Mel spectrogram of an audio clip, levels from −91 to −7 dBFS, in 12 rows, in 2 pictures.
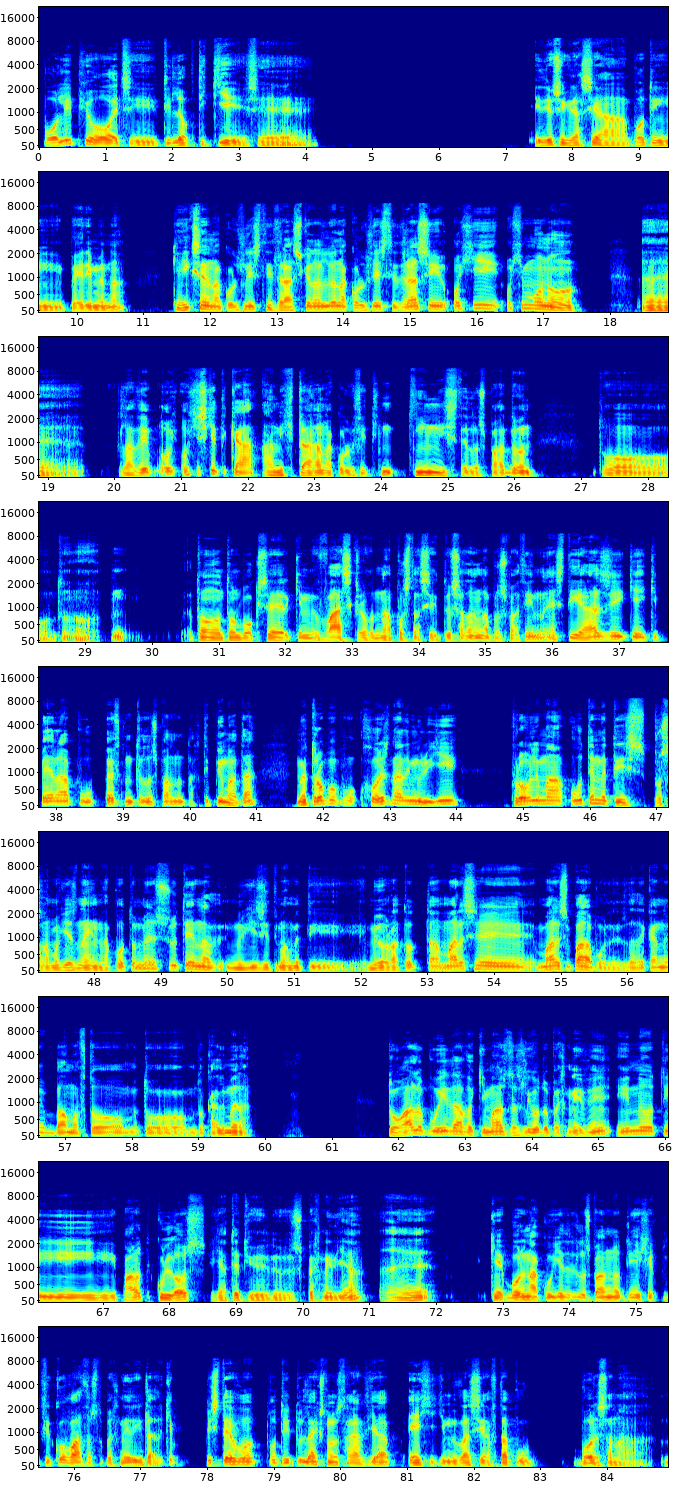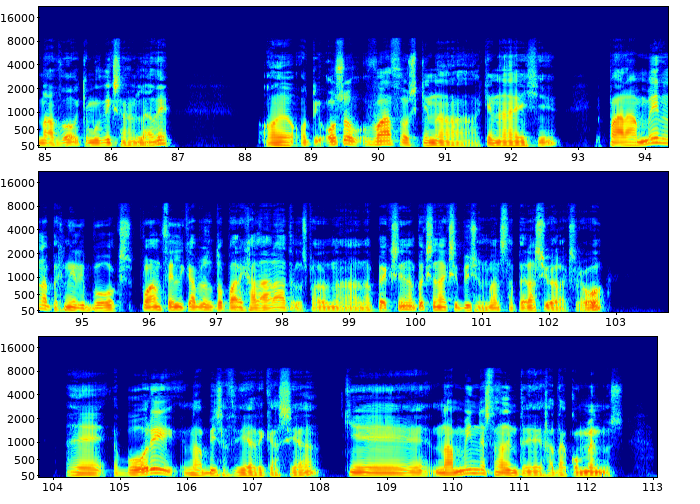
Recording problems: wrong speed and pitch; too slow and too low; 0.6 times normal speed

